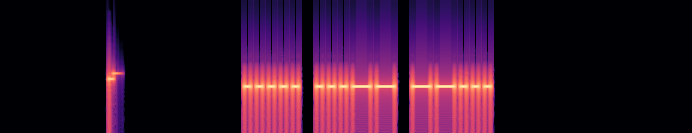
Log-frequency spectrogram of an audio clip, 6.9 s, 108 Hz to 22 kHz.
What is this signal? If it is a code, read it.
Morse code, heard as a keyed tone, about 20 wpm, 700 Hz. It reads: 537
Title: Numbers - 3-Digit 20wpm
